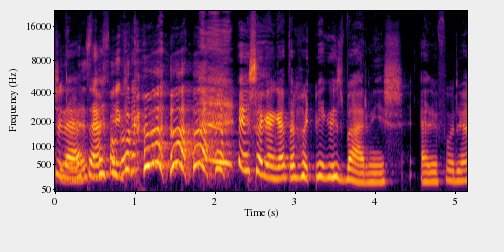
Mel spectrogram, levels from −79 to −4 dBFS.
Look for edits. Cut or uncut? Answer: uncut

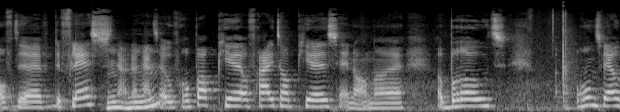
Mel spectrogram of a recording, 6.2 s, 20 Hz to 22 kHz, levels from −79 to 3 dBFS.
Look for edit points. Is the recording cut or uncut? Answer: uncut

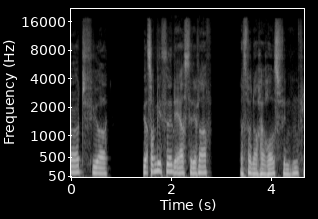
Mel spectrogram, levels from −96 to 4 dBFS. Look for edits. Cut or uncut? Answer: cut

